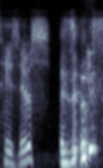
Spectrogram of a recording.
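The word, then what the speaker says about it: Jesús: gets will add sugar it's pronounced hey zeus yeah if you look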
